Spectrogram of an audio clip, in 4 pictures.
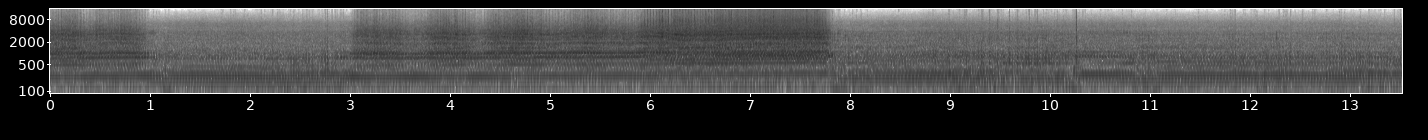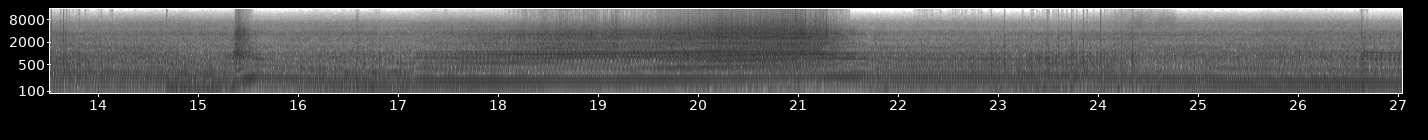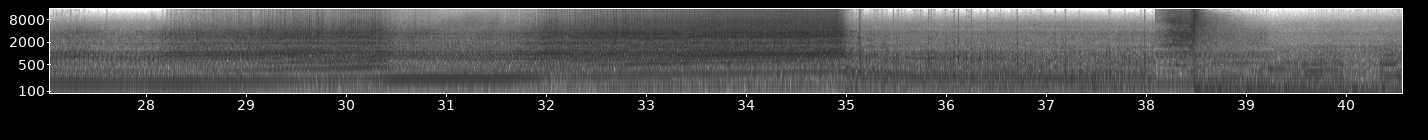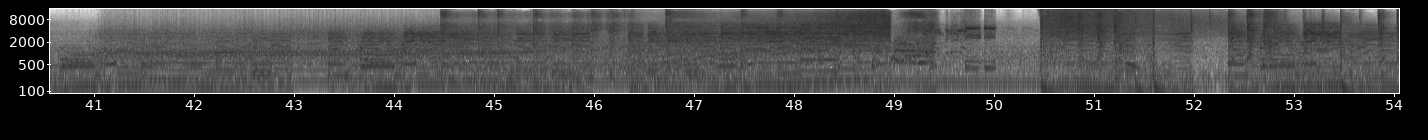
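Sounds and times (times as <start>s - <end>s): car engine accelerating hard: 0.0s - 38.6s, 39.4s - 49.6s.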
